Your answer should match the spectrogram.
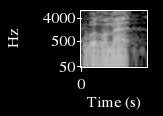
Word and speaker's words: Willamette: I put experimental Willamette Valley red wine. – And that is not a good sales tool. – Am I saying that right? Willamette.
